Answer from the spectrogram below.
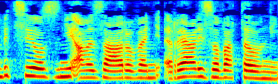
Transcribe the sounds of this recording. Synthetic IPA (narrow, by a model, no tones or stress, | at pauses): bɪt͡sɪjoːzɲiːʔalɛzaːɾo̞vɛɲɾɛalɪzo̞vat̪ɛlniː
